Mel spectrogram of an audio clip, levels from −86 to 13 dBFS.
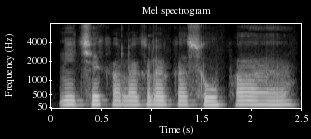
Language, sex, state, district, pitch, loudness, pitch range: Hindi, male, Jharkhand, Ranchi, 145 Hz, -16 LUFS, 140-145 Hz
